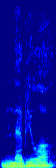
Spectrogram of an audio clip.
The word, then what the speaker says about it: Nebula: And then the breadth and imagination of her work, it earned her 6 Nubella Awards, 7 Hugo Awards, and SFWA's Grand Master, along with... Yes? – Are you sure it's not pronounced Nebula Awards? – Whatever.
